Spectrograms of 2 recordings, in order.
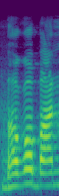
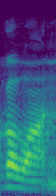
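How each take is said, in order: First: The middle consonant is said as a 'b' sound. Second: The middle consonant is said as a 'w' sound. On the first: The speaker calls it wrong. "যেটা ভুল করেছেন আগের জন, ভগবান বলেছেন" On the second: The speaker calls it right. "অন্তস্থ ব থাকলে আমরা কি ওয়া হিসেবে উচ্চারণ করব"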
